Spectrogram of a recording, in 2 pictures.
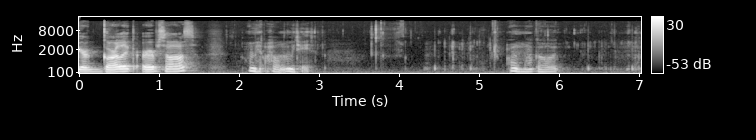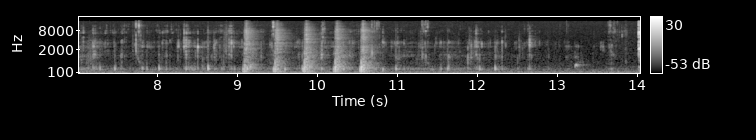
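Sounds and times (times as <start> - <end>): wet chewing clicks: 2.8 - 14.0.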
